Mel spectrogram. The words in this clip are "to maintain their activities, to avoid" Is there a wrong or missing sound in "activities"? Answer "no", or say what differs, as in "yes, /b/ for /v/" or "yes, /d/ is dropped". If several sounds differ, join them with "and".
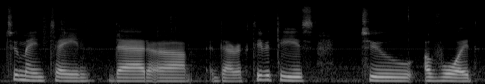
no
